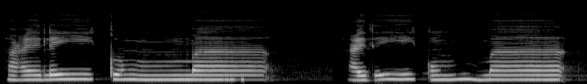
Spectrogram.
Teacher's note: یعنی کہ ہم نے ظاہر کرنا ہے میم، دونوں میموں کی آواز کو ہم نے چھپانا نہیں ہے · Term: اظہار شفوی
